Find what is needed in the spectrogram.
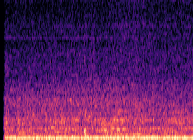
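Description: Steady background hiss and hum with one constant low tone, before any music.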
